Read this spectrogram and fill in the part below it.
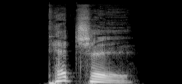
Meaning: inflection of tätscheln: 1. first-person singular present 2. singular imperative
- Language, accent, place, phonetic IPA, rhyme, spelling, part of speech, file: German, Germany, Berlin, [ˈtɛt͡ʃl̩], -ɛt͡ʃl̩, tätschel, verb, De-tätschel.ogg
